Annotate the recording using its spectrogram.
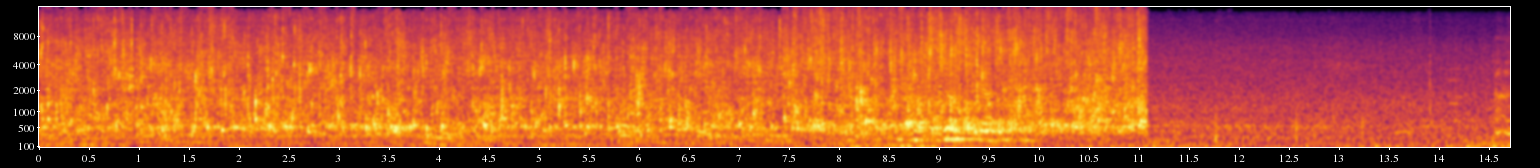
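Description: Water pouring and splashing steadily from a fountain, with voices and a laugh in the background. About eleven seconds in, the sound cuts abruptly to a much quieter, even hiss.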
